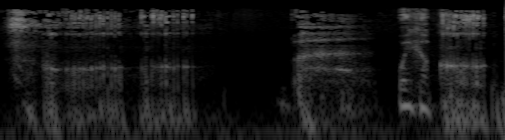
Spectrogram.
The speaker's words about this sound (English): Wake up. Come on, wake up. Wake up. Oh, shut up. Stop snoring, for God's sake. You're scaring the pigs.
